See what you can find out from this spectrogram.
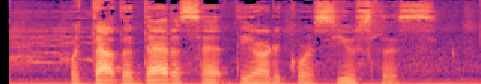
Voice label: english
